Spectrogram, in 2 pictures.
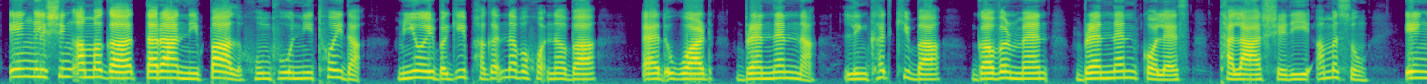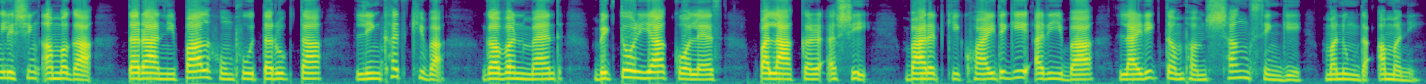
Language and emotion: Manipuri, neutral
